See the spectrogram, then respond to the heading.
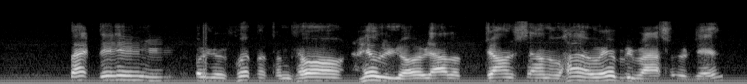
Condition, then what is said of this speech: Throat cancer. I'm alive and well, but my speech is not the best.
